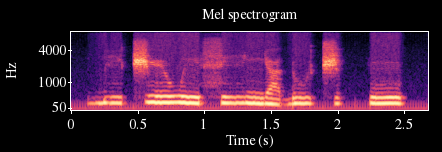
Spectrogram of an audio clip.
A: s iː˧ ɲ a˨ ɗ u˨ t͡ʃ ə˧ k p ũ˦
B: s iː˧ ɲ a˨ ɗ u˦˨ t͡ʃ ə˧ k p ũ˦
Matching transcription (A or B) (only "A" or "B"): B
